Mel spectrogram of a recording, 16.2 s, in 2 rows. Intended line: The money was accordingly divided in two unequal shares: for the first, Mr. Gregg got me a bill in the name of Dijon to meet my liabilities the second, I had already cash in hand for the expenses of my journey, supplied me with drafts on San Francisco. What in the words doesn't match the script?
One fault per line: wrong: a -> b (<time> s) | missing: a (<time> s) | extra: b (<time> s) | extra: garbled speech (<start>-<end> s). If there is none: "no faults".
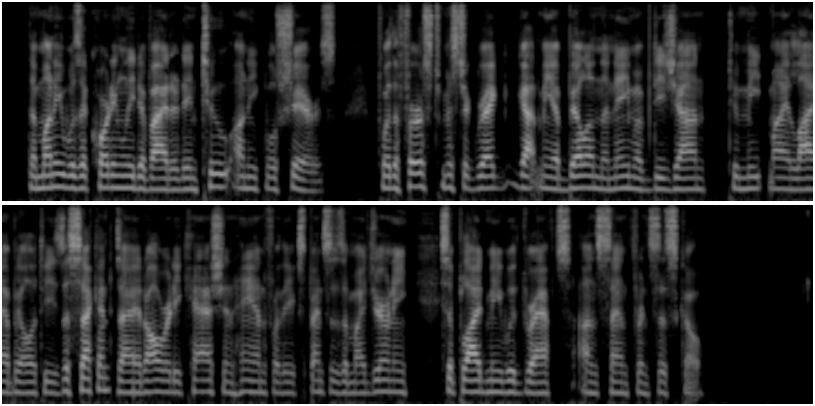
no faults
